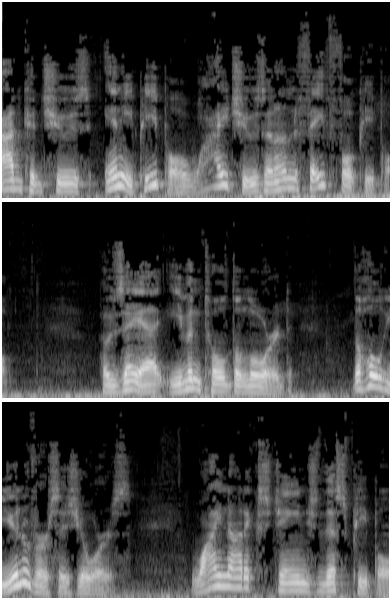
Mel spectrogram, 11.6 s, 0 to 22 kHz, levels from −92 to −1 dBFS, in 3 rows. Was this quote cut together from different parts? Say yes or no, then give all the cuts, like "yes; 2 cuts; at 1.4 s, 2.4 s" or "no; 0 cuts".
no; 0 cuts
